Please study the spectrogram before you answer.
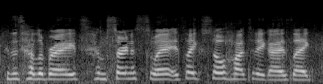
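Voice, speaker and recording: A woman of twenty-two, talking to her camera in a casual vlog, excitable and gushing, full of slang. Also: a little high, quick pace, a little hiss or hum, poor audio. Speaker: vlogger.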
